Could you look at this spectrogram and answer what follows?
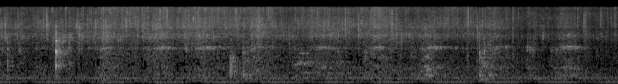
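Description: Sprouted black gram sizzling as it fries in a little hot oil in a non-stick wok, with a steady hiss and occasional short clicks and scrapes of a spatula stirring the grains against the pan.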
